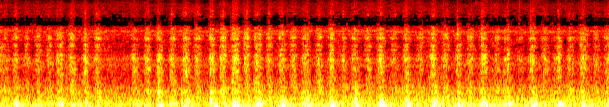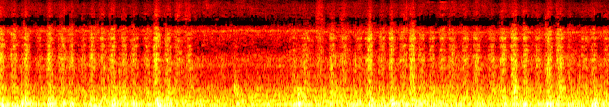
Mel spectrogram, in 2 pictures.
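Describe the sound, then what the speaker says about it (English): A block of cheese is grated by hand in a kitchen, the strokes giving a steady rhythmic scraping rasp, close and moderately loud, without talk. "Let's go ahead and finish grating this cheese"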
